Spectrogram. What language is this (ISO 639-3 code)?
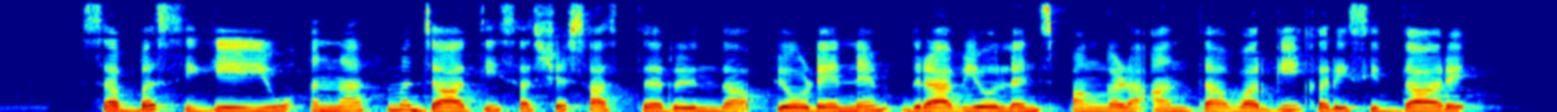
kan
